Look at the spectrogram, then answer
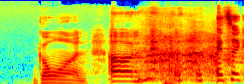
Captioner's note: laughter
